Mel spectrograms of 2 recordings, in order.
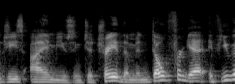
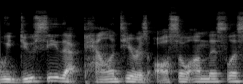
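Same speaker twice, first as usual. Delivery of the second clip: plain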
